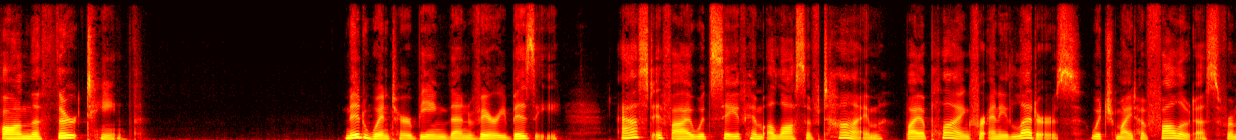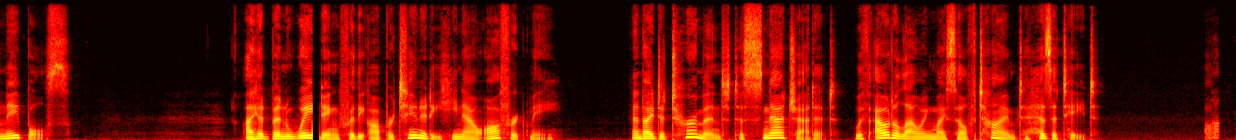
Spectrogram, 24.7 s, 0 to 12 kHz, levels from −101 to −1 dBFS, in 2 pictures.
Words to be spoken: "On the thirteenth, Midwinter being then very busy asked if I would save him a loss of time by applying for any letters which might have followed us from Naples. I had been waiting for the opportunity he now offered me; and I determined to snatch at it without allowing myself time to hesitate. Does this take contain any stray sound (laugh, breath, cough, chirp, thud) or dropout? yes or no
yes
